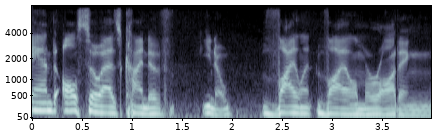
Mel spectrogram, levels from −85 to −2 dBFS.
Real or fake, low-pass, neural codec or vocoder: real; 7.2 kHz; none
